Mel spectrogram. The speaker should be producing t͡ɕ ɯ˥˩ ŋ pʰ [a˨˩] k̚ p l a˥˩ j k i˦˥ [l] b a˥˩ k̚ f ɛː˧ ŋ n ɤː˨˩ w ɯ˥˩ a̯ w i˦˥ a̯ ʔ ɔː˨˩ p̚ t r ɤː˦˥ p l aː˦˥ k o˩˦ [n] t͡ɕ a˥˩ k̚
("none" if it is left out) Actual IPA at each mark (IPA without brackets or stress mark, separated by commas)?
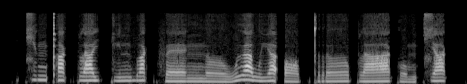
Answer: a˥˩, n, m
